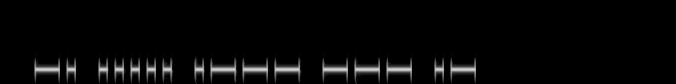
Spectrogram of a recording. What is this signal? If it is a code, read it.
Morse code, heard as a keyed tone, about 15 wpm, 700 Hz. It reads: N5JOA
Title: USA Call Signs - 5 Characters - Repeated 3x - 15wpm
